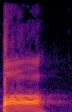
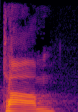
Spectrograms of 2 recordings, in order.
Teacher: You know, like these just sound like words that aren't English to us because I'm saying a voiceless stop without aspiration at the beginning of an onset. In Thai, these are different words.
